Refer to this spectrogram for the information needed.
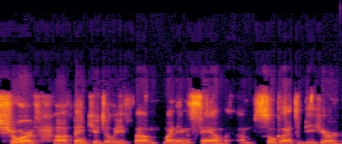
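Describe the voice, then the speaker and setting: Speaking at a fairly slow pace with big swings in loudness, a man uses an unremarkable speaking voice at medium pitch, his intonation fairly even. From United States, military family moving around. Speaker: church panelist. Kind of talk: panel discussion.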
